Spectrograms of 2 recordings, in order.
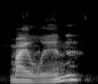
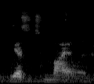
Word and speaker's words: Milan: Mylin? That's how they say it? It's Mylan. Yep. Wow. Okay. It's all good. Yeah, we're not in Italy. That's how I knew it. I knew it from the Italian city name.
